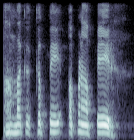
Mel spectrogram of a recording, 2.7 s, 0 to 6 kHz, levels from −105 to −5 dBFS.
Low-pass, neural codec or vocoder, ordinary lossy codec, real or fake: 5.4 kHz; codec, 16 kHz in and 24 kHz out, 2.2 kbps, FireRedTTS-2 codec; AAC, 48 kbps; fake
